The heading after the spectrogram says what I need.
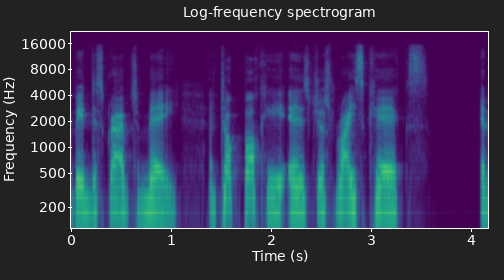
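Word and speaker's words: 떡볶이: And Tracy, you're going to have to tell us how to pronounce this one. It's Tteokbokki.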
